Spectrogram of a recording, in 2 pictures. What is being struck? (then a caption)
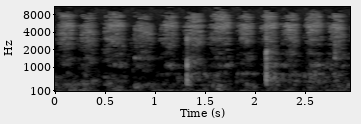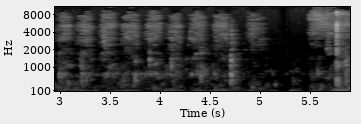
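Plastic stylus on a matte pen-display screen. A plastic stylus held in the fingers is dragged across the matte screen of a large XP-Pen Artist 15.6 Pro pen display, a flat electronic tablet, in short drawing strokes. The strokes make a string of soft, raspy scratching and rubbing sounds with a bright, hissy edge over a steady low hum. There is a brief pause near the end before a louder final stroke.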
